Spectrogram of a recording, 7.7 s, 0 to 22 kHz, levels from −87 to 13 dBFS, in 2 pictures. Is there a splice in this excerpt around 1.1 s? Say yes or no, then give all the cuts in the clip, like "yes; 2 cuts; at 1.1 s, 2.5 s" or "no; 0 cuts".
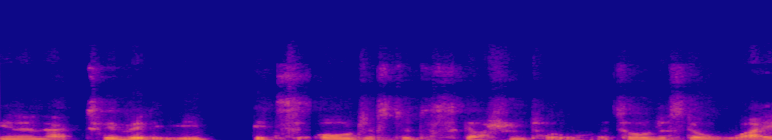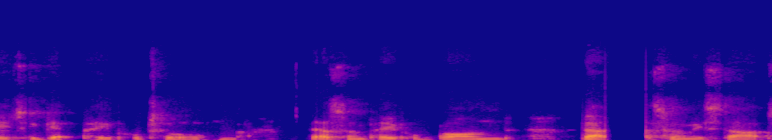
yes; 2 cuts; at 1.1 s, 5.2 s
